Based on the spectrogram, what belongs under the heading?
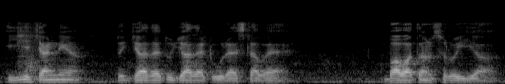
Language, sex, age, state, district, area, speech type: Dogri, male, 30-45, Jammu and Kashmir, Reasi, rural, spontaneous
